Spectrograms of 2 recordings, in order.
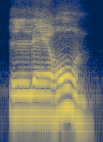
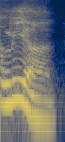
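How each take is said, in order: First: The name is pronounced like Spanish León. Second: The name is pronounced like the common English name. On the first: The speaker calls it right. "it's Leon. L E O N. It's lion for Spanish" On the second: The speaker calls it wrong. "It's not Leon"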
